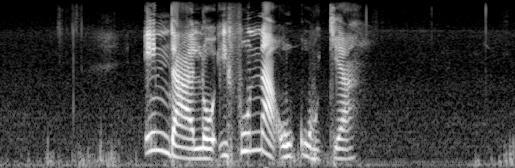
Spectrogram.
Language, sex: Xhosa, female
